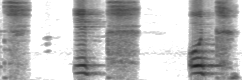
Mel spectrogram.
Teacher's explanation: लेकिन ता और काफ दो ऐसे हुरूफ है इनके अंदर सिफत शिद्दा के साथ सिफत हम्स आ रही है, इसी वजह से इनके अंदर हवा ज्यादा निकल कर आ रही है, इसलिए एच इट उठ इस तरह से अप्लाई हो रहा है, आवाज आ रही है, एच इट उठ।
